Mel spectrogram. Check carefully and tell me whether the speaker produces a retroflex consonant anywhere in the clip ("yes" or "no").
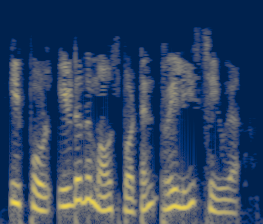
yes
